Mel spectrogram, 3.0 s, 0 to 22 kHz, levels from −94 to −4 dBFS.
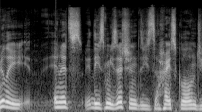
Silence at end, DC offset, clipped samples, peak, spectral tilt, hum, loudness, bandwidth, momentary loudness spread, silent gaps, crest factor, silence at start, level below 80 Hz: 0 s; under 0.1%; under 0.1%; -8 dBFS; -4.5 dB/octave; none; -23 LUFS; 17.5 kHz; 6 LU; none; 14 dB; 0 s; -58 dBFS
